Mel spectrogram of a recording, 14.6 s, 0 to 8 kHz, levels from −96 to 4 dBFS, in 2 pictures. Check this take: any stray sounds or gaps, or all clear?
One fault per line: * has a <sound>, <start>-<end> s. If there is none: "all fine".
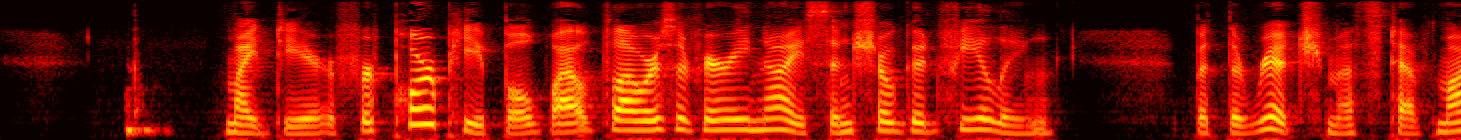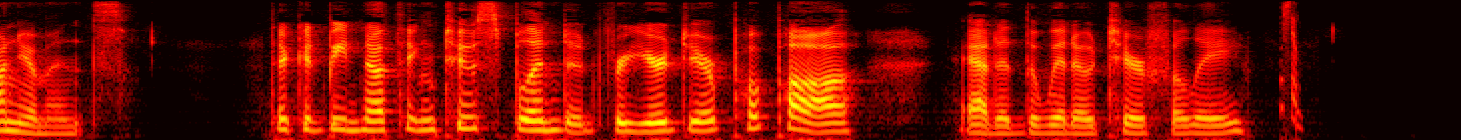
* has a cough, 0.6-0.9 s
* has a chirp, 13.7-13.8 s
